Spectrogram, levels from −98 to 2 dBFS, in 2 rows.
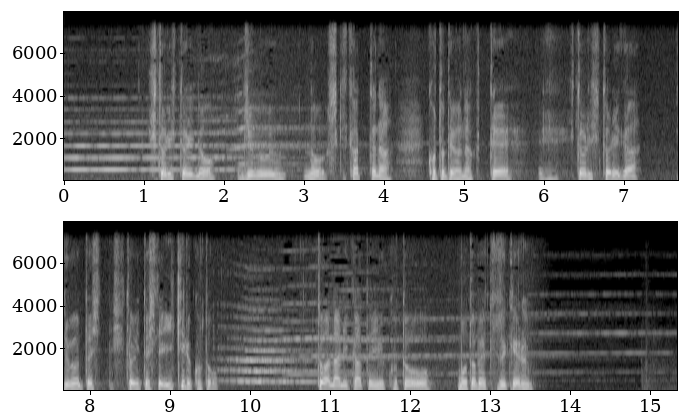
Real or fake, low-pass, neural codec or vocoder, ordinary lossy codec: real; 7.2 kHz; none; none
